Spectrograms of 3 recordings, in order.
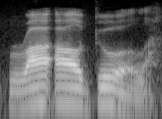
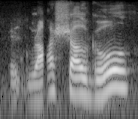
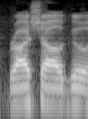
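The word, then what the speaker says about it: Ra's al Ghul: but yeah ra school it's Raj gou in the comics rashal gou rash rashal goul yeah cuz it's I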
